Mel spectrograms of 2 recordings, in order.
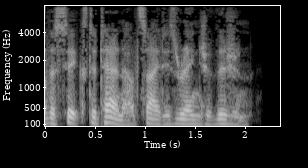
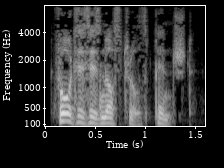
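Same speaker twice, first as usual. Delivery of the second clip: ordinary delivery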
